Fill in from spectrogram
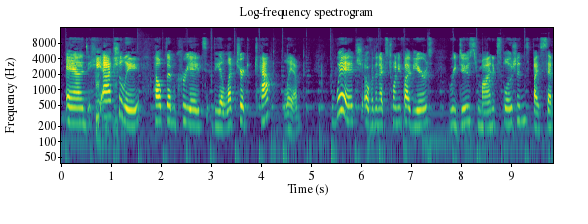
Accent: Pittsburgh, Pennsylvania, United States; And that isn't just because I'm from Pittsburgh.

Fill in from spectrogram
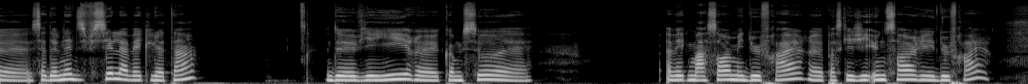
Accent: Upton, Quebec, Canada; also born or lived in Saint-Hyacinthe; je suis née à Saint-Hyacinthe en 1995, donc ce qui me donne 25 ans, en fait. Je suis née dans une famille assez, comment je pourrais dire, défavorisée, pauvre. On vivait dans une maison mobile à Upton.

